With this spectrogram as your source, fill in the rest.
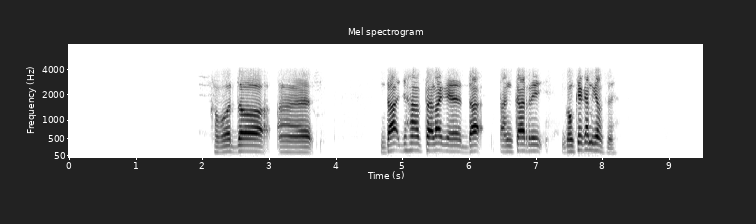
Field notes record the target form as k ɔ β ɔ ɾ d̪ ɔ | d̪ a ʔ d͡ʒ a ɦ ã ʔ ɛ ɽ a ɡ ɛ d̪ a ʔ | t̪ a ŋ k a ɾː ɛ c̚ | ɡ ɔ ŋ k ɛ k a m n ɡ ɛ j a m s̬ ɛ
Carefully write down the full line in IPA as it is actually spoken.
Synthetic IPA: kʰ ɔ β ɔ ɾ d̪ ɔ | d̪ a ʔ d͡ʒ a ɦ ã p ɛ ɽ a ɡ ɛ d̪ a ʔ | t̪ a ŋ k a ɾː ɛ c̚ | ɡ ɔ ŋ k ɛ k a n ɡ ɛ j a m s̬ ɛ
